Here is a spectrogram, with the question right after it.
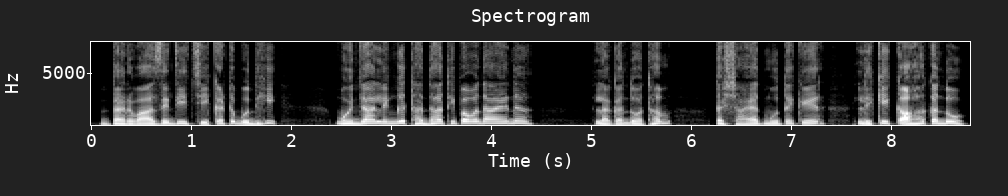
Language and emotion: Sindhi, fearful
